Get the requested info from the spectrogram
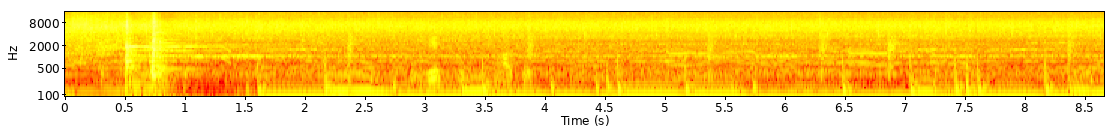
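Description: Food frying in a pan, a steady sizzle, with two sharp clicks about half a second in.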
